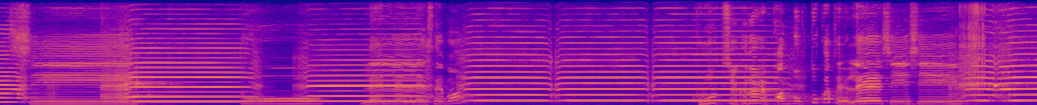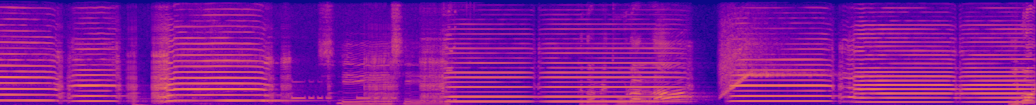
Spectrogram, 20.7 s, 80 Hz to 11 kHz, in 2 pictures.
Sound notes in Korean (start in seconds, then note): 9.5 삐그덕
